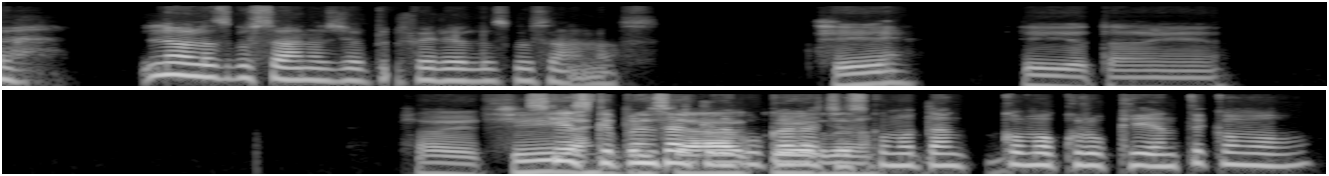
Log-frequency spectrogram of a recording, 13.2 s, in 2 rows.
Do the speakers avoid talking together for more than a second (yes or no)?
no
